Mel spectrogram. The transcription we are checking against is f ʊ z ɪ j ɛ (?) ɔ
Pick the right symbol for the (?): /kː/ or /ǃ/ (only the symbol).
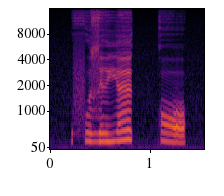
kː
